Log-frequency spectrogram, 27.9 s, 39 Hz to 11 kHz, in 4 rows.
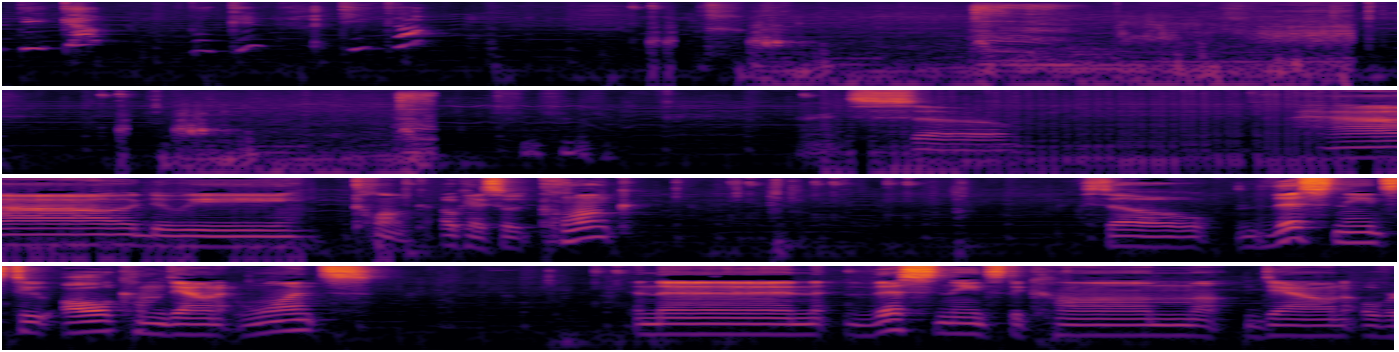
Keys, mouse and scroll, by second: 3.1 click, 3.6 space, 4.6-5.9 scroll up 7, 6.0-6.5 scroll up 1, 6.6 space, 7.5 click, 7.7 space, 9.0 space, 10.2-10.7 scroll down 2, 11.0-16.0 drag, 16.3-17.3 scroll down 2, 17.7-20.9 right drag, 20.9-22.6 drag, 24.0-25.1 right drag, 25.1-26.3 drag.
